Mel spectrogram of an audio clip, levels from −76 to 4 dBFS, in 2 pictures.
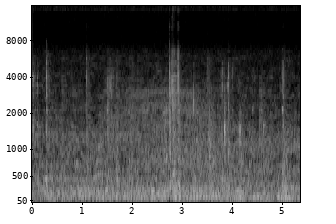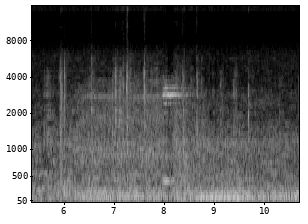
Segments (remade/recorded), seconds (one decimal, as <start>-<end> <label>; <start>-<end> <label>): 0.0-0.4 recorded; 0.4-2.5 remade; 2.5-10.7 recorded

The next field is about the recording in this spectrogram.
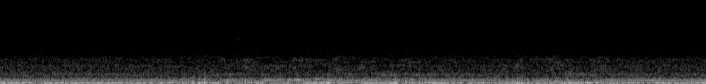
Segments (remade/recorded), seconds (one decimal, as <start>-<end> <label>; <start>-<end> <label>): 0.0-1.7 recorded; 1.7-4.3 remade; 4.3-5.0 recorded; 5.0-6.1 remade; 6.1-7.1 recorded

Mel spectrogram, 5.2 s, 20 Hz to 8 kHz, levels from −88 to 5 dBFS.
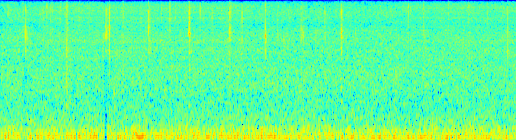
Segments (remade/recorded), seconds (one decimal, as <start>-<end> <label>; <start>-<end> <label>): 0.0-0.4 recorded; 0.4-2.5 remade; 2.5-4.0 recorded; 4.0-5.2 remade

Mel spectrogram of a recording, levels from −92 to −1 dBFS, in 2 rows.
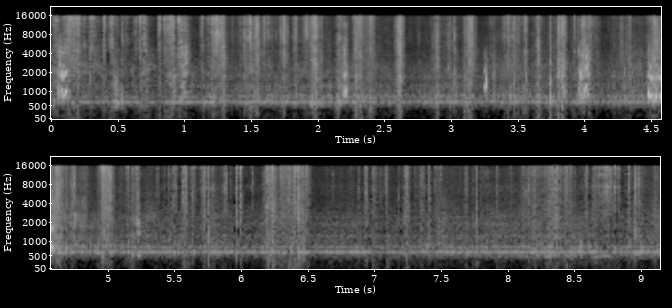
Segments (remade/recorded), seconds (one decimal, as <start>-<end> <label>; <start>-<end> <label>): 0.0-1.2 recorded; 1.2-5.1 remade; 5.1-9.1 recorded

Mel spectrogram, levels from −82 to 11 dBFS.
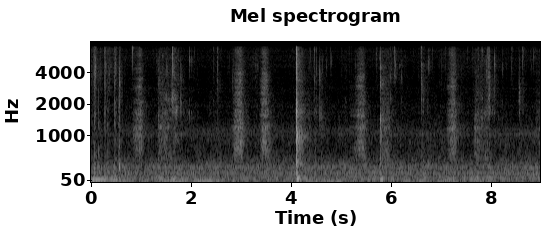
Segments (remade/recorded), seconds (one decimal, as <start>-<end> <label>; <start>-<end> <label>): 0.0-9.0 remade

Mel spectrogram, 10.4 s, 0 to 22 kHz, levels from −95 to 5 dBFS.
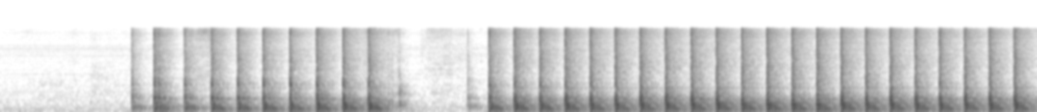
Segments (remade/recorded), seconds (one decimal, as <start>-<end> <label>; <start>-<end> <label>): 0.0-10.4 recorded

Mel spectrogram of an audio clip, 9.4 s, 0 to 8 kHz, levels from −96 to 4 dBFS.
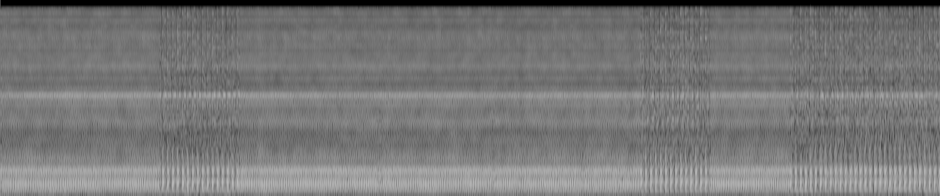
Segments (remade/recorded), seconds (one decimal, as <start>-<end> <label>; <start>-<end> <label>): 0.0-1.6 remade; 1.6-2.4 recorded; 2.4-6.4 remade; 6.4-7.1 recorded; 7.1-7.9 remade; 7.9-9.4 recorded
